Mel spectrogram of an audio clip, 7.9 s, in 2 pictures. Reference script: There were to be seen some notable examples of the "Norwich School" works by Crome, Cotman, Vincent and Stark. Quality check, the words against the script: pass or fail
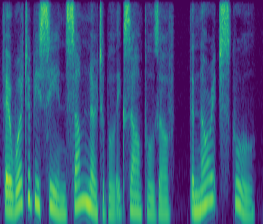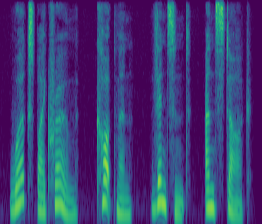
pass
